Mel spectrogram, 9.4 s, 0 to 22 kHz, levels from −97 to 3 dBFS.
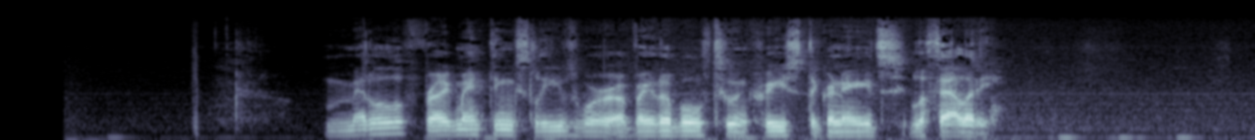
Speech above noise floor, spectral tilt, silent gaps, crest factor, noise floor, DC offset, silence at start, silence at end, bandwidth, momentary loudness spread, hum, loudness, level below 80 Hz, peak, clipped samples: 55 dB; -4.5 dB/octave; none; 18 dB; -74 dBFS; under 0.1%; 2.45 s; 1.4 s; 13 kHz; 9 LU; none; -20 LUFS; -54 dBFS; -2 dBFS; under 0.1%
